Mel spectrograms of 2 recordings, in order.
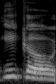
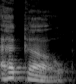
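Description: First: The first syllable has a long e, like economical. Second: The first syllable has a short e, like echo. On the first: "Eco is sort of like economical" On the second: "so Echo is a repeating sound"

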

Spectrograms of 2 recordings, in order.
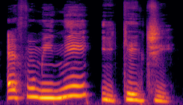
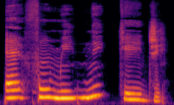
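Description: First: The vowel before keji is pronounced. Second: The vowel before keji is dropped. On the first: The speaker calls it wrong. "if I said efuminikeji, it's kind of strenuous" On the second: The speaker calls it right. "The letter E at the beginning of ikeji is dropped and you just have keji"

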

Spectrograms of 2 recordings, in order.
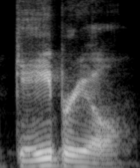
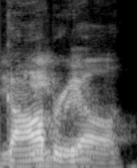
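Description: First: The name is pronounced in a plain, ordinary way. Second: The name is pronounced in a fancier, elaborate way.

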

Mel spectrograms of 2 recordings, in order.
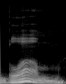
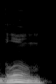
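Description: First: The vowel is short, as in 'book'. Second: The vowel is long, as in 'boot'. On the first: The speaker calls it wrong. "or if you say Blum. Don't say Blum" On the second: The speaker calls it right. "I say Bloom"

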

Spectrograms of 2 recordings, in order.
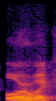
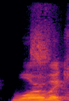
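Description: First: The word is said with the first W dropped. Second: The word is said with its W sounds pronounced. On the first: "no, not the first W" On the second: "He's like, no, drop the W"

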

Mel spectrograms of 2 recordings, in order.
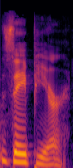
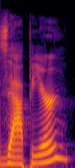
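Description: First: The first syllable does not sound like zap. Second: The first syllable sounds like the word zap. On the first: The speaker calls it wrong. "not Zapier" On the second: The speaker calls it right. "It's Zapier, as in zap"

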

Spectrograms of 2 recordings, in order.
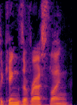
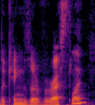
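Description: First: It is said with lively excitement. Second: The pitch rises at the end like a question. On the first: "You said that with too much excitement" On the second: "He up-talked at the end"

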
